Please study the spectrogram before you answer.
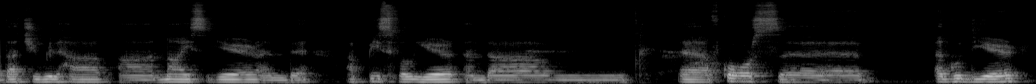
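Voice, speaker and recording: A man from Morocco, speaking as an in an earnest vlog monologue, pausing often with fillers. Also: mid-range voice, dark tone, roomy sound. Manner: earnest, many hesitations and fillers. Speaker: vlogger. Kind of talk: direct-to-camera monologue.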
